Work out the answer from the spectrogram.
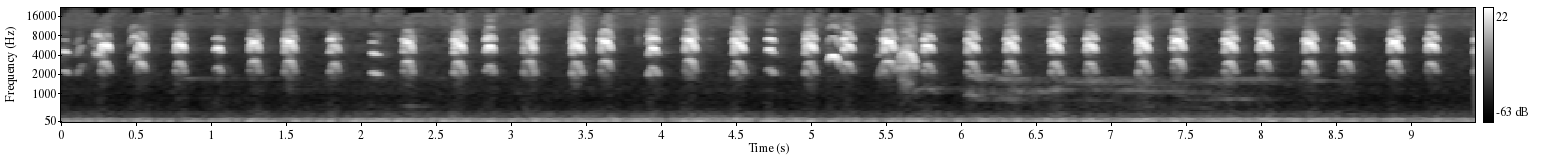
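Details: Baby kingfisher in its nest, in pain after the parent steps on it, giving dense, rapid, uneven chirps, roughly two a second, with a longer drawn-out call and a faint whistle partway through, over low background rumble.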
